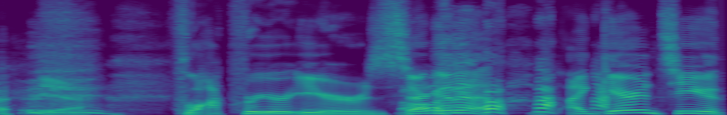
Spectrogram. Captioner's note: laughs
